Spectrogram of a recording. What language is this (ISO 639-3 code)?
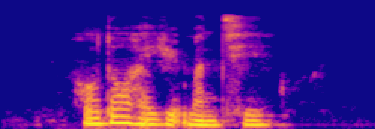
yue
